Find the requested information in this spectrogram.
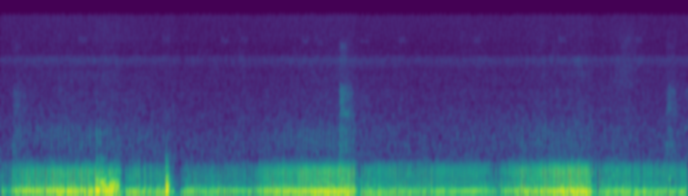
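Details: Domestic cat purring close to the microphone, a steady low rumbling purr in long phases of about one to two seconds, alternating between inhale and exhale with brief pauses, recorded in stereo with no talking.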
